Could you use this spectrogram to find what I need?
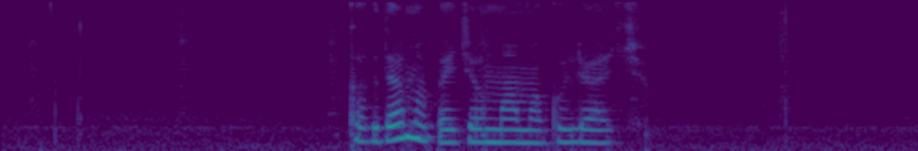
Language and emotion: Russian, sad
